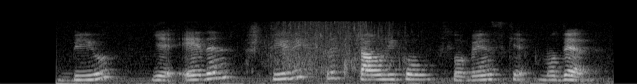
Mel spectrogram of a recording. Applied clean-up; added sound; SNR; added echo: none; Water / Splash, splatter; 16 dB; none.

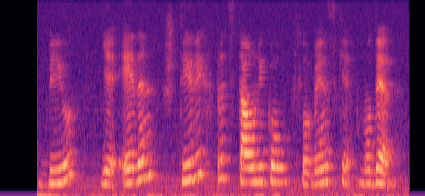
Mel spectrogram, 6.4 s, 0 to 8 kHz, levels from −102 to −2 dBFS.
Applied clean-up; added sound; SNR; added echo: none; none; none; none.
